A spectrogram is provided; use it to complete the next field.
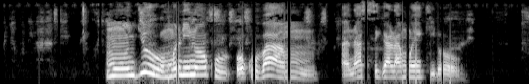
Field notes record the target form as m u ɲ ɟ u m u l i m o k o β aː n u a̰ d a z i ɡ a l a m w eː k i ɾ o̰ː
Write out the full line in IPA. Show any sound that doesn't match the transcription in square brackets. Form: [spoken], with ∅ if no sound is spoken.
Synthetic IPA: m [uː] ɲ ɟ u m u l i [n] o k [u] β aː [m] u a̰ [n] a [s] i ɡ a l a m w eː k i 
